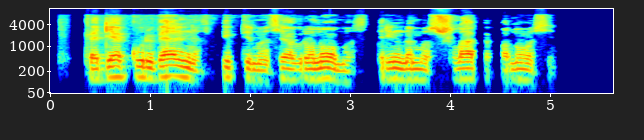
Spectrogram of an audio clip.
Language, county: Lithuanian, Klaipėda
